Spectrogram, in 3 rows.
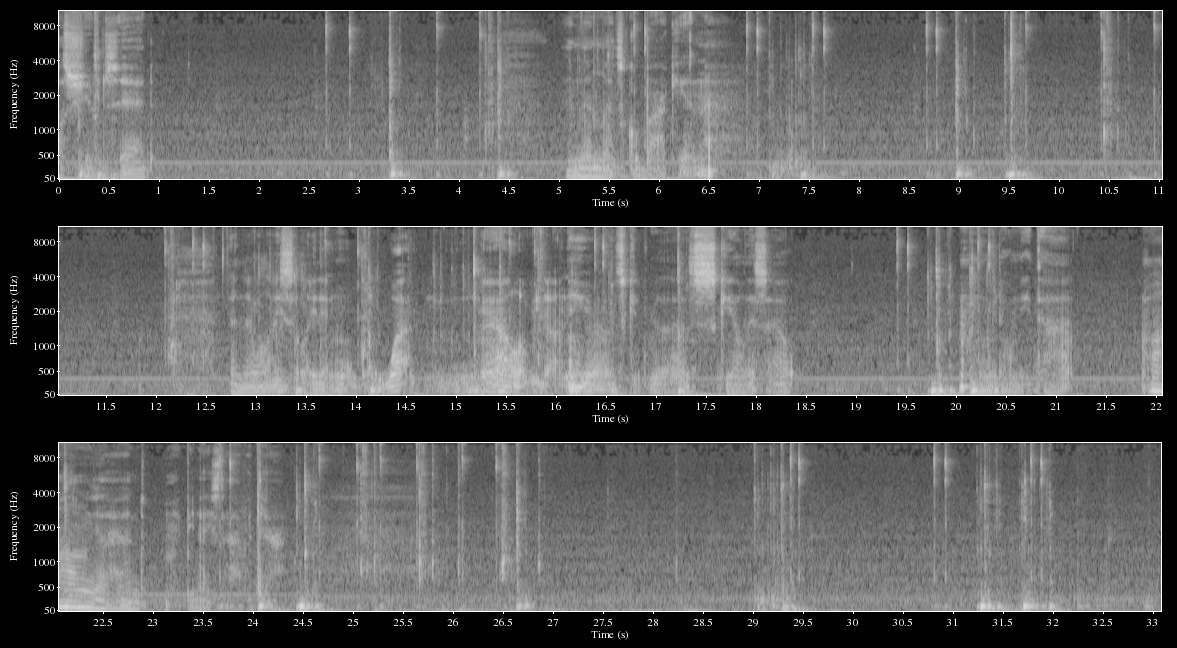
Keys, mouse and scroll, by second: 3.3 Tab, 3.8 middle click, 4.4 Tab, 5.5 ctrl+r, 7.6 ctrl+r, 9.0 Tab, 9.2-9.6 scroll down 2, 9.6 alt+a, 9.7 middle click, 10.7 scroll up 2, 10.9 middle click, 12.4 click, 13.4 shift+h, 13.7 middle click, 14.2 Tab, 14.6-15.0 scroll up 3, 15.2 alt+a, 15.5 shift+middle click, 16.4 alt+shift+click, 17.2 s, 19.8 alt+a, 20.2 alt+shift+click, 22.1 s, 24.1 Tab, 24.2-24.6 scroll down 3, 24.6 alt+a, 24.7 middle click, 25.3 middle click, 25.8 scroll up 2, 26.1 middle click, 26.7 Tab, 27.0 scroll up 1, 28.2-28.6 scroll up 3, 29.3 ctrl+r, 31.4 alt+a, 31.8 alt+shift+click.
